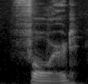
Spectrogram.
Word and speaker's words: Fjord: willingham is playing ford spelled fjord but pronounced Ford Ford is a half-orc and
